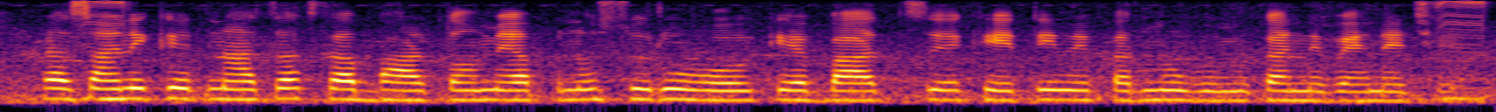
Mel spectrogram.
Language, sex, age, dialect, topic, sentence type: Maithili, female, 36-40, Angika, agriculture, statement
